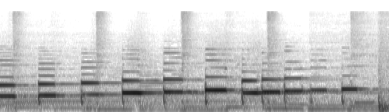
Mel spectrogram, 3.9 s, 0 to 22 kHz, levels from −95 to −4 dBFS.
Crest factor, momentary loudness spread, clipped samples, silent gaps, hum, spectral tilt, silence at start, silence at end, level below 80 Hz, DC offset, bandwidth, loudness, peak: 14 dB; 8 LU; under 0.1%; none; none; -7 dB/octave; 0 s; 0 s; -56 dBFS; under 0.1%; 15 kHz; -26 LUFS; -12 dBFS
